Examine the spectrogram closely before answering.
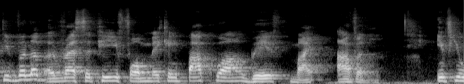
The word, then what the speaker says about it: bak kwa: Hi guys, Bak Kwa, as pronounced in Hokkien or Rogan in Mandarin, is the Chinese version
